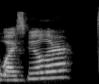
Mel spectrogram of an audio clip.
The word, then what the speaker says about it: Weissmuller: Oh, Weissmuller.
